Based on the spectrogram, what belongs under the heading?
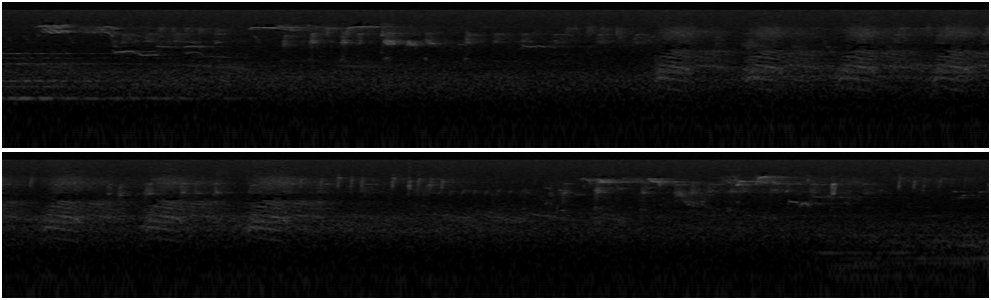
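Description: Faint outdoor bird sounds: a bird calls in an even series of about ten short, falling calls, roughly two a second, starting about four seconds in. Small birds chirp faintly and high in the background near the start and end.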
